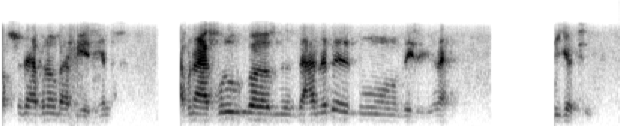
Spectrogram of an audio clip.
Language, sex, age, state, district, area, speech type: Odia, female, 60+, Odisha, Sundergarh, rural, conversation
